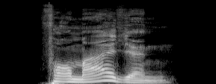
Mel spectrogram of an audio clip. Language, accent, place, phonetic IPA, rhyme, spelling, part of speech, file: German, Germany, Berlin, [fɔʁˈmaːli̯ən], -aːli̯ən, Formalien, noun, De-Formalien.ogg
- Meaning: plural of Formalie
